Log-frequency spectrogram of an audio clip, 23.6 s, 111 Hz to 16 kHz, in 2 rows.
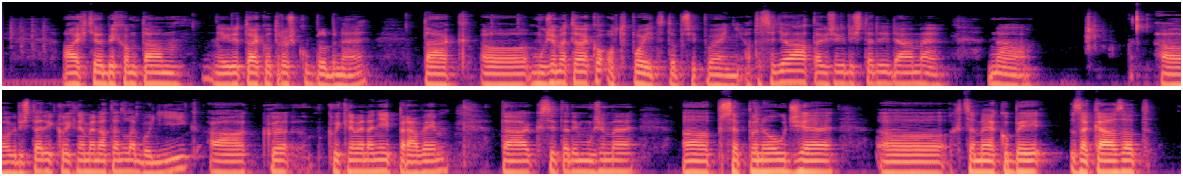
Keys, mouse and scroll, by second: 0.1 Escape, 0.3 Escape, 0.9 click, 2.3 click, 4.0 click, 4.3-5.0 scroll, 5.2 scroll, 5.2 scroll down 1, 5.4-6.4 scroll down 10, 6.7 Escape, 6.7 scroll, 8.4 click, 9.6 scroll down 10, 11.5 click, 13.1 right click.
